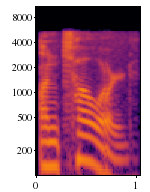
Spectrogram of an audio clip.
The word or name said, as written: untoward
